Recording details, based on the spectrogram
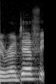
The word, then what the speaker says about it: rodef: So the rodef is, in the American pronunciation, rodef is a pursuer, and this is someone who is seeking to end someone else's life.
